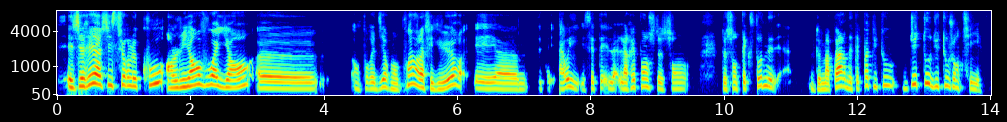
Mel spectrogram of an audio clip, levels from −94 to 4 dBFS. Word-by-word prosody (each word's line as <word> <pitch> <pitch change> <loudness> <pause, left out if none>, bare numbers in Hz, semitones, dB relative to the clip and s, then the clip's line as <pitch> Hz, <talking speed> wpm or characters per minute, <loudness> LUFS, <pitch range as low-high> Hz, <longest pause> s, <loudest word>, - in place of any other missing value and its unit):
Et 220 - +7
j'ai 245 +5 +5
réagi 290 -1 +6
sur 265 +1 -1
le 245 -2 +2
coup, 305 +9 +2
en 200 - +2
lui 225 +4 +3
envoyant, 265 -3 +4
heu, 180 -2 +1 0.5
on 180 -2 -12
pourrait 180 +3 -7
dire, 210 +3 -2
mon 165 -2 -5
poing 295 +2 -2
dans 275 - +2
la 215 - +5
figure 180 - 0 0.2
et 180 -2 -3
hem, 165 -1 -1 0.2
c'était 180 - -20
ah - - -4
oui, 220 -7 -1
c'était 180 +5 -10
la 180 - -3
la 175 -1 -1
réponse 225 +3 -5
de 175 - -6
son 175 +1 -10 0.5
de 170 - -5
son 180 +1 -9
texto 185 +8 -5
n'est, 235 -4 -3
ah, 410 +1 -24 0.3
de 160 -1 -7
ma 160 0 -3
part, 235 +1 +4
n'était 185 -2 -8
pas 260 +9 -6
du 235 -4 -11
tout, 270 +1 -8
du 295 +12 -4
tout, 335 0 +1
du 235 -2 -7
tout 260 +2 -7
gentille. 200 -9 -8
210 Hz, 195 wpm, -24 LUFS, 175-255 Hz, 0.5 s, Et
